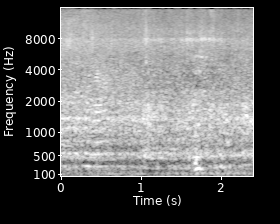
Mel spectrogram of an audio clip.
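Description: Honeybees on a hive frame holding capped brood, their buzzing a steady, dense drone that stays fairly quiet and continuous throughout, with a small swell near the end and no talking.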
